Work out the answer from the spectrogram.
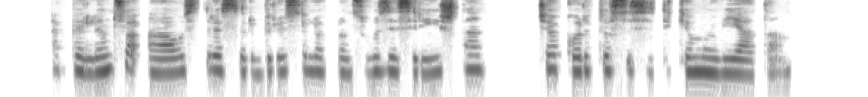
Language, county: Lithuanian, Panevėžys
